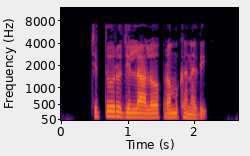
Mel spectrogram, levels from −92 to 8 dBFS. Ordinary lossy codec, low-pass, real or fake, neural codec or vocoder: MP3, 32 kbps; 7.2 kHz; real; none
